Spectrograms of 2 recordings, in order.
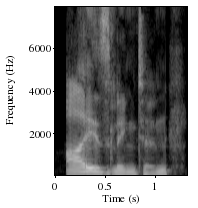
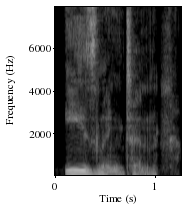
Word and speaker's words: Islington: It's not Islington, it's Islington.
